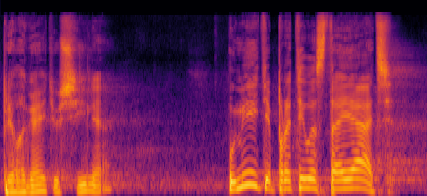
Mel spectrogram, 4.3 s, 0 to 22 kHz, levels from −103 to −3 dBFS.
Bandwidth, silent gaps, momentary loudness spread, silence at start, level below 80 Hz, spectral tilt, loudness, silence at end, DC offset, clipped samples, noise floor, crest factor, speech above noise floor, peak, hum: 16 kHz; none; 7 LU; 0.05 s; -54 dBFS; -4.5 dB/octave; -21 LUFS; 0.1 s; under 0.1%; under 0.1%; -52 dBFS; 18 dB; 31 dB; -4 dBFS; none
